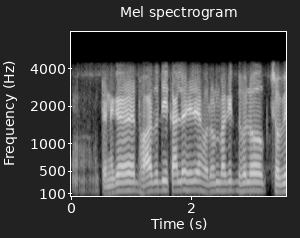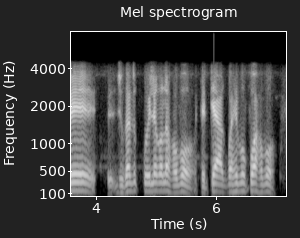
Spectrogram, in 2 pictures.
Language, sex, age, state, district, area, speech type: Assamese, male, 30-45, Assam, Sivasagar, rural, conversation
